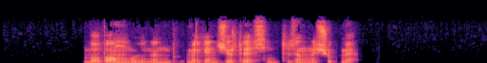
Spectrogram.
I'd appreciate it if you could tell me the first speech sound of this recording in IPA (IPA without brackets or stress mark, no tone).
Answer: b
